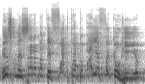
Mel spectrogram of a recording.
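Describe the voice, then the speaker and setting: Brief: Brazilian male pastor, high voice, storytelling sermon that swells into shouting, roomy church sound. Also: sing-song, fast. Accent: Brazilian Portuguese. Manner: swings from quiet storytelling to shouted preaching. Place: church hall. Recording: echoey church with faint ambience.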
